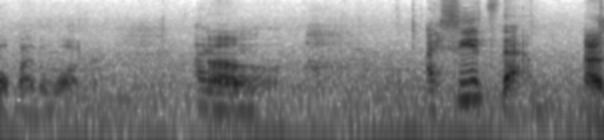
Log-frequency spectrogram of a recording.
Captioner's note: gasps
